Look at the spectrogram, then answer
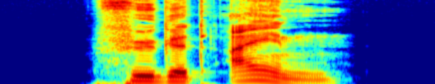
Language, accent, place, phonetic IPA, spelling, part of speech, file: German, Germany, Berlin, [ˌfyːɡət ˈaɪ̯n], füget ein, verb, De-füget ein.ogg
- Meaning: second-person plural subjunctive I of einfügen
